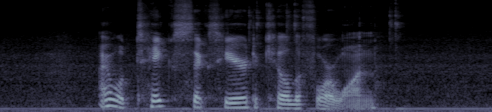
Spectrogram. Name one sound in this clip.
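A woman speaks briefly with animation into a close microphone.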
